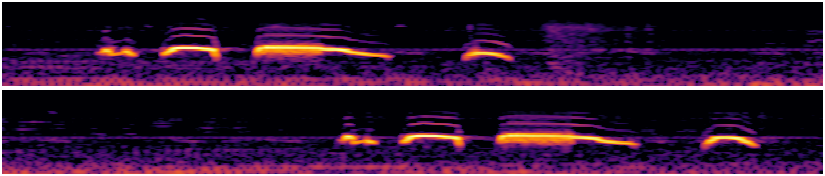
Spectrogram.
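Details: Javanese spotted dove singing actively: two phrases of mellow low coos, each two short notes, a long drawn cooing note falling at its end, then a short closing coo, with a faint steady hum behind.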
